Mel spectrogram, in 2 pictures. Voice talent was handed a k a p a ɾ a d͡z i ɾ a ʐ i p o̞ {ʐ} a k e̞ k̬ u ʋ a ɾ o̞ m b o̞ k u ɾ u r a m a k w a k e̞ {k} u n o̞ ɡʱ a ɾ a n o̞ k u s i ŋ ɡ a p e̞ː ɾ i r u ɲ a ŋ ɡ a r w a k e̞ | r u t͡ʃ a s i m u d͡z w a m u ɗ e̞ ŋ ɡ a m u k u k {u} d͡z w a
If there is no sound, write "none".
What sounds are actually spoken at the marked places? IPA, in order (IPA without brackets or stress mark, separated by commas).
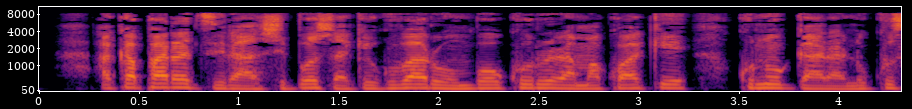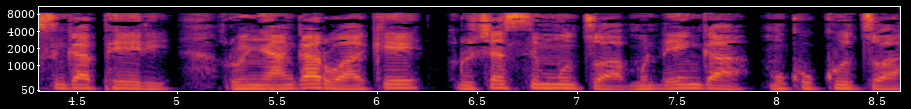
ʐ, k, uː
